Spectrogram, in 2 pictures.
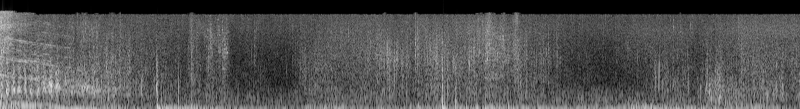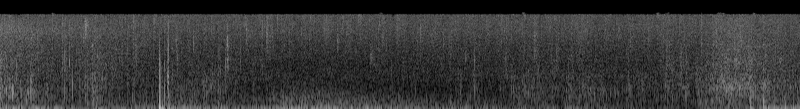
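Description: Fires crackle on a burning building.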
